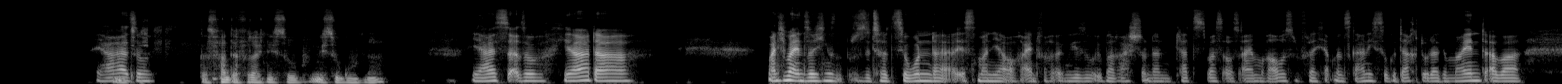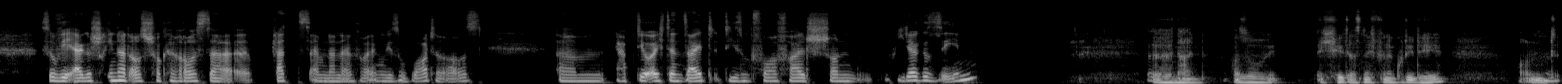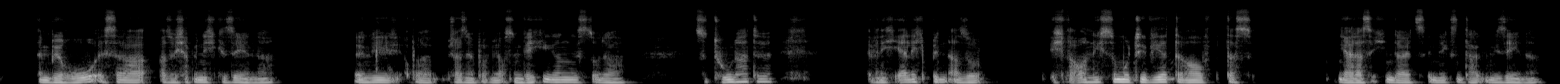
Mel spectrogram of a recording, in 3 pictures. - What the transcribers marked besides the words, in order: other background noise
- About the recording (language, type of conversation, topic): German, advice, Wie gehst du mit Scham nach einem Fehler bei der Arbeit um?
